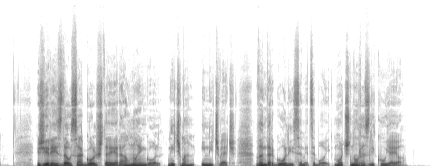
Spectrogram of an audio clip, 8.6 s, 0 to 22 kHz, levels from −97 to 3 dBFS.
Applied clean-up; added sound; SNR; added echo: none; none; none; none.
